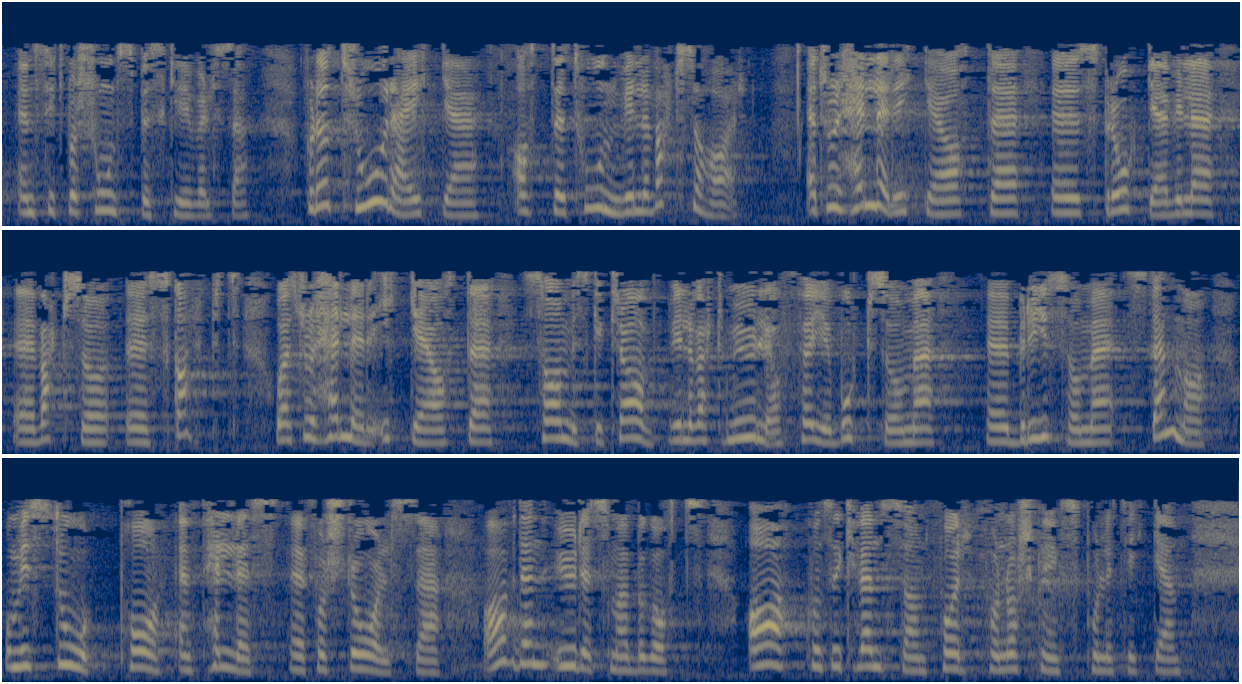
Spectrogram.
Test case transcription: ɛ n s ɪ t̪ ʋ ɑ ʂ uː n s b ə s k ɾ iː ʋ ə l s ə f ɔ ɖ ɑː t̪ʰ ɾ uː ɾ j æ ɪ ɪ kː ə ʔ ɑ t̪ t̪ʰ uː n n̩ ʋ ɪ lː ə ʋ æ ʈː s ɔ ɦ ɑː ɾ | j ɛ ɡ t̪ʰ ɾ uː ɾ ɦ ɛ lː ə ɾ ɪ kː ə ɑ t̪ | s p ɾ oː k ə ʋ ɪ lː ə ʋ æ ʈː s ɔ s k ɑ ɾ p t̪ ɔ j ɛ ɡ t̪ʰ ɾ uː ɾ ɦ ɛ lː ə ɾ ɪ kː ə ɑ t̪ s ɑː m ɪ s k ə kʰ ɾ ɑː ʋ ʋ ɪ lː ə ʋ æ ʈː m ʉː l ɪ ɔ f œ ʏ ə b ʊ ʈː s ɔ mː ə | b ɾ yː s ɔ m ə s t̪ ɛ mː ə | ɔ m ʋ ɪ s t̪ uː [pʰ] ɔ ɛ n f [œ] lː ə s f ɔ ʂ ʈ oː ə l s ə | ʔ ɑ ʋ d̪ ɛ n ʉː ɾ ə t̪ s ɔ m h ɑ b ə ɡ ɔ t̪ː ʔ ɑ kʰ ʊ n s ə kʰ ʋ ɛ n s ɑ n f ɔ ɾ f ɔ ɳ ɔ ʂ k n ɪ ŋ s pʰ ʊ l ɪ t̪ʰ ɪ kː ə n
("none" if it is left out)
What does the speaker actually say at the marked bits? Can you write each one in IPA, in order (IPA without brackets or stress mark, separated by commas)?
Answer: pʰ, ɛ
